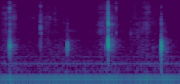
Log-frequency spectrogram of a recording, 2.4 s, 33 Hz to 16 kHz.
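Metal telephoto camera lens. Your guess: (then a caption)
Loose. A Canon FD 300mm f/4 L metal telephoto lens is tilted, producing a few short, light clicks and rattles as something shifts inside. The cause is a loose screw inside the focus ring under the rubber grip, which is not normal.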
